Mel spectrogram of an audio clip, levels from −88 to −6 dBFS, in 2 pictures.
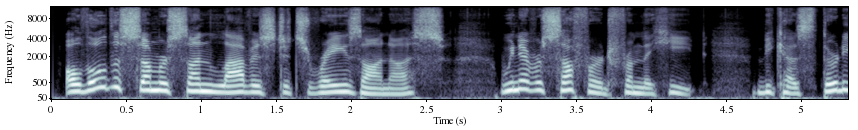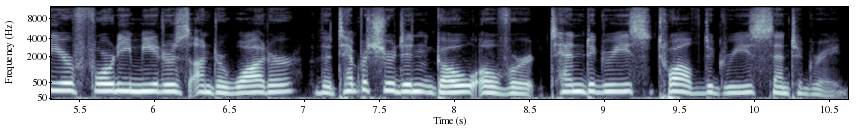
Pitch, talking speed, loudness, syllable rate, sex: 200 Hz, 180 wpm, -17 LUFS, 6.1 syllables/s, female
